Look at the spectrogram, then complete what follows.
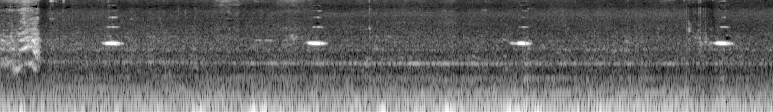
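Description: Car driving, heard from inside the cabin: a steady low engine and road rumble. A short high chirp repeats about every two seconds.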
